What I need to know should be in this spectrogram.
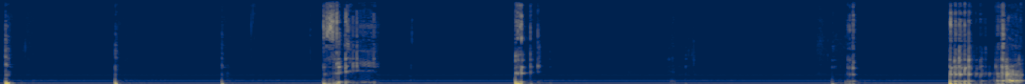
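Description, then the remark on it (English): A couple of loud burps, with short sharp clicks between them over a steady low electrical hum; no one speaks. “When I was younger, I was pretty bummed about not being able to burp on command.”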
